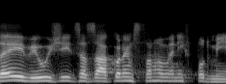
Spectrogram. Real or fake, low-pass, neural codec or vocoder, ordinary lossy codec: fake; 7.2 kHz; codec, 16 kHz, about 1 kbps, DyCAST, with the encoder's durations; AAC, 96 kbps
